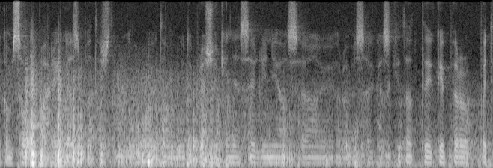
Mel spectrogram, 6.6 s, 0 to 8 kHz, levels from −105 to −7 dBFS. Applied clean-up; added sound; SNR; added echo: none; Thunder; -5 dB; none.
